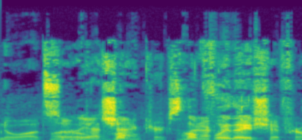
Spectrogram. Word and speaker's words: Shattenkirk: How do you pronounce Shattenkirk's name? Huh? How do you pronounce Shattenkirk's name? Shatternick. It's Shattenkirk.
